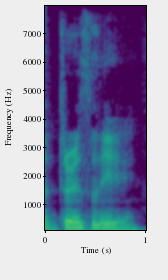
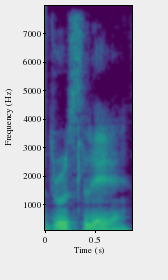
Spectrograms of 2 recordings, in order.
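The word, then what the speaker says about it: Dursley: حسین برای بریتانیاییشو نوشته درزلی تلفظ آمریکایی همون دروسلی که خب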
